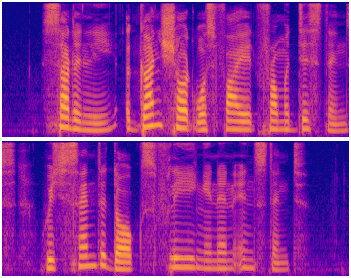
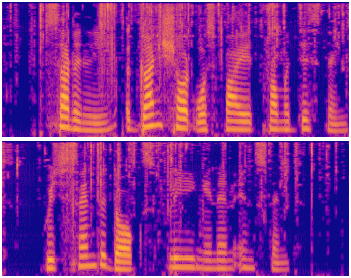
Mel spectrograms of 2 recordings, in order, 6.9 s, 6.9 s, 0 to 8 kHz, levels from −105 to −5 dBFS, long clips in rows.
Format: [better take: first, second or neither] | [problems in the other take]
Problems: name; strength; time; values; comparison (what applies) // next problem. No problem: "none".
first | noise reduction (classical method spectral subtraction)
